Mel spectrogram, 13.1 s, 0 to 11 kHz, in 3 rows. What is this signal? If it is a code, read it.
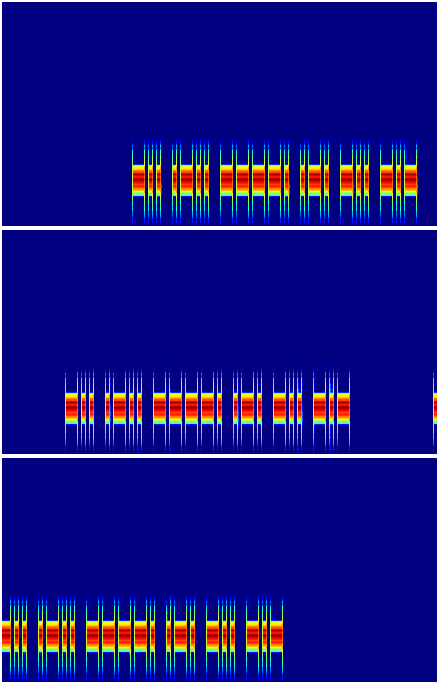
Morse code, heard as a keyed tone, about 32 wpm, 700 Hz. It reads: DL9RDK DL9RDK DL9RDK
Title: DXCC-100 Call Signs - 6 Characters - Repeated 3x - 30wpm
